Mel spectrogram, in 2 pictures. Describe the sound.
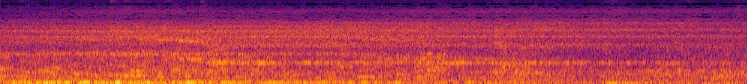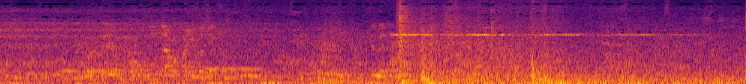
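A subway train runs with a loud, steady rumble and a whining motor tone that shifts in pitch, with a sharp clack near the end followed by a thin high tone and indistinct voices.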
